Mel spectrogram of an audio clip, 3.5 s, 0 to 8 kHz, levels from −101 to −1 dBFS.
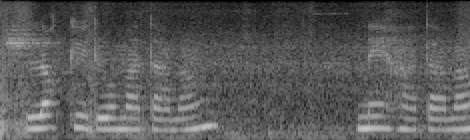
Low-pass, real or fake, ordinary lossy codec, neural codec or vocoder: none; real; none; none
